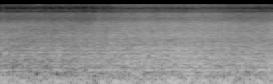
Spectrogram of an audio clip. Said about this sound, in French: Écoutez bien ce qui va se passer même à la verticale, tellement les vagues sont énormes.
